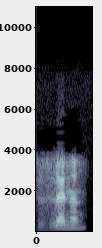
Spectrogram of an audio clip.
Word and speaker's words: xenon: krypton we've got xenon we use an x we pronounce it as a z so it's xenon and we've also got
